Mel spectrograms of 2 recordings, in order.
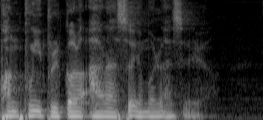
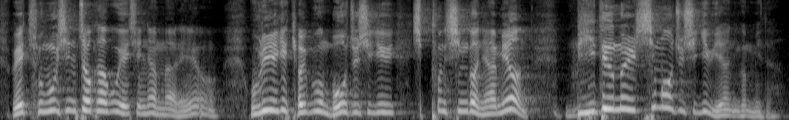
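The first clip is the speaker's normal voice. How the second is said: preaching emphasis; 9 semitones higher, 5 dB louder than usual. Acted.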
